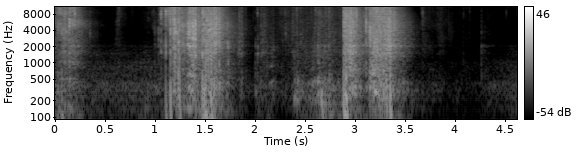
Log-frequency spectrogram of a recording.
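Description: Packing tape rips loudly off cardboard.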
